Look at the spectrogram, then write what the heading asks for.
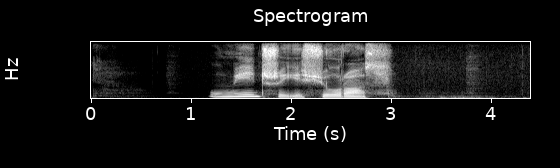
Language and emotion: Russian, sad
